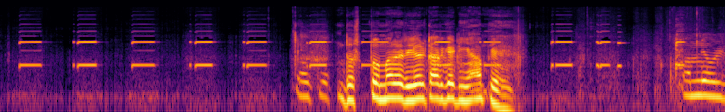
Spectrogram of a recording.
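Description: A metal detector beeps in short, even pulses, then with a longer tone.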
